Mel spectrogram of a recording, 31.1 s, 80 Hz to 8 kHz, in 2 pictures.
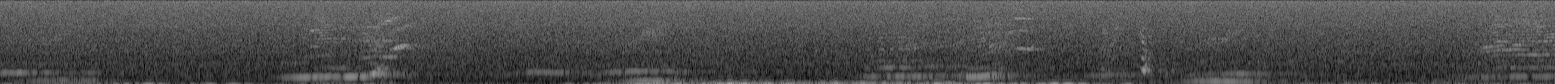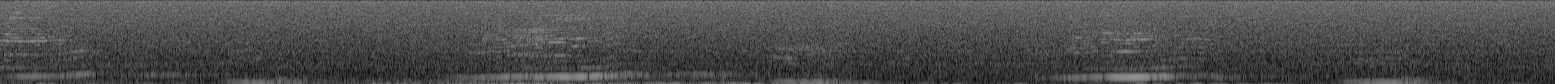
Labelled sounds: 3.1	4.2	humpback whale, 1.3 to 3.1 kHz
10.1	10.4	humpback whale, 1.3 to 3.0 kHz
12.1	12.3	humpback whale, 1.9 to 2.3 kHz
14.8	16.5	humpback whale, 1.1 to 2.1 kHz
20.6	21.3	humpback whale, 0.96 to 3.1 kHz
26.6	27.5	humpback whale, 0.80 to 2.7 kHz

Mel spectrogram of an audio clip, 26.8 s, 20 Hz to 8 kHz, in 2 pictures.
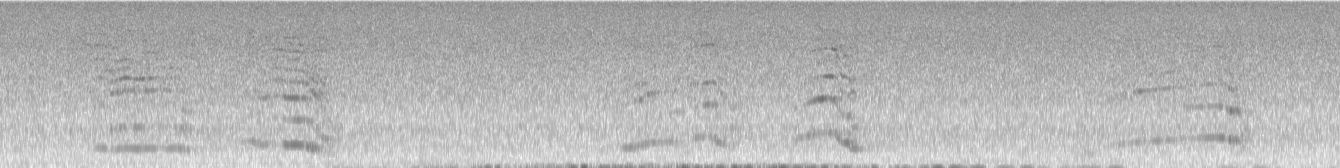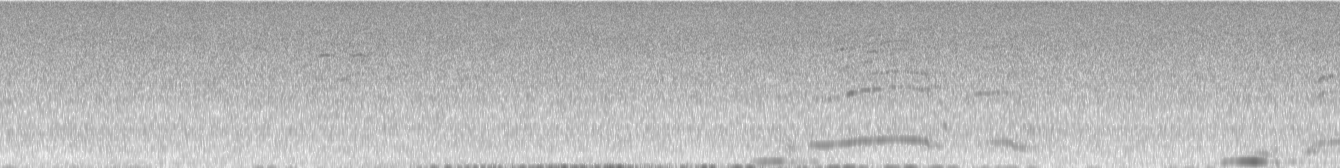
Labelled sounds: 1.1	1.5	humpback whale, 1.4 to 2.0 kHz
2.7	3.2	humpback whale, 0.80 to 3.3 kHz
6.3	6.6	humpback whale, 1.2 to 1.5 kHz
8.0	8.4	humpback whale, 1.1 to 3.3 kHz
11.3	12.5	humpback whale, 0.96 to 1.6 kHz
22.0	22.2	humpback whale, 1.5 to 1.6 kHz
23.1	23.4	humpback whale, 1.4 to 1.5 kHz

